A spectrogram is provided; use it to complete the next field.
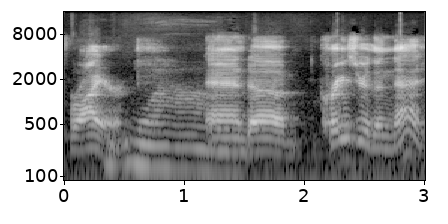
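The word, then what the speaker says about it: Fryrear: name is friar and it's uh spelled f-r-y-r-e-a-r and that's pronounced friar and there's a website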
